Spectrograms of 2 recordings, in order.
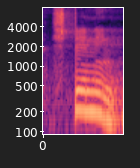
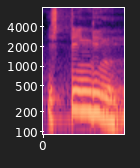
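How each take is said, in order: First: "स्टेनिंग" said as "shtening", with no g sound inside; mistaken pronunciation. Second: "स्टिंगिंग" said as "isting-ging", with the g sounded; corrected pronunciation. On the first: Real, not acted. Teacher misreading a vocabulary word, "स्टेनिंग" said as shtening. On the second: Shown as a demonstration. Teacher correcting own slip, "स्टिंगिंग" said with a sounded middle g. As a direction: say "स्टिंगिंग" with short i and a g inside. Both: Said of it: "इसकी pronunciation ये गलत बोल दी".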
